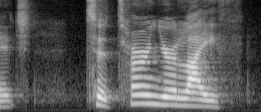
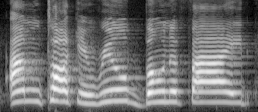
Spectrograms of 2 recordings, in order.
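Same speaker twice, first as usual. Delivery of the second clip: normal talking voice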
